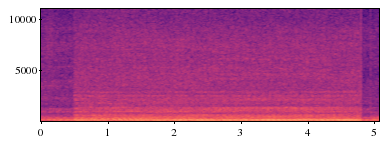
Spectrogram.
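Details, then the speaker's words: Freshly rebuilt engine, first start after priming, AC refitted; catches at once into a smooth, steady idle hum with no stumble or ticking, then shuts off; normal idle. "Sounds healthy, dude. Look at that. So now we got our first start on this thing. That was smooth."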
